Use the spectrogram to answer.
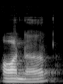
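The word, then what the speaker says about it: honour: जसे for example एनर एच ओ यू आर इसको हावर नहीं पढ़ेंगे और पढ़ेंगे ओ की आवाज निकलेगी एच साइलेंट है एन र एन ऑनर and honest and yellow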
